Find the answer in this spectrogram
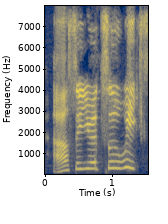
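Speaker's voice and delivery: shrill, very high screamed shout. Retelling what a lady at work screamed to another employee: imitating someone screaming out. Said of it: "she screamed out".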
